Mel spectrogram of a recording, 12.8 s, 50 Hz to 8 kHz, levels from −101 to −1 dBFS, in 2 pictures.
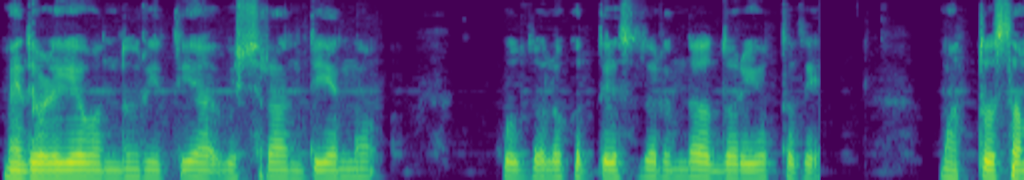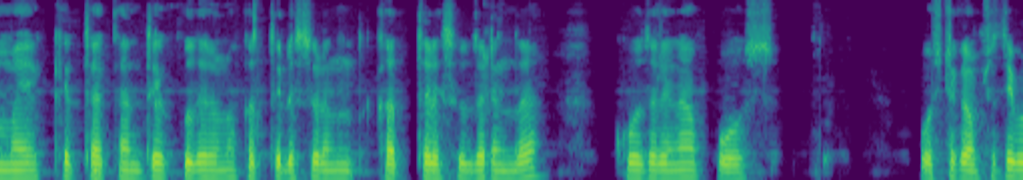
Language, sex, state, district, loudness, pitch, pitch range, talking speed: Kannada, male, Karnataka, Gulbarga, -22 LUFS, 115 Hz, 115-120 Hz, 80 wpm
